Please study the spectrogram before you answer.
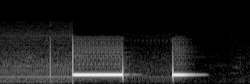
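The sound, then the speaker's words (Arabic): Telephone tone heard after a caller's line drops during a phone-in program: two loud, steady single-pitch beeps, the second shorter, following a faint hum. “الاتصال انقطع.”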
